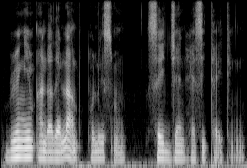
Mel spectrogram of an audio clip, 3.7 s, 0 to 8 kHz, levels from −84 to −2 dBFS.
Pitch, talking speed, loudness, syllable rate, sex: 105 Hz, 145 wpm, -19 LUFS, 5.0 syllables/s, male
